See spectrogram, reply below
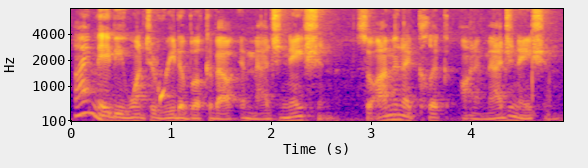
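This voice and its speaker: Deep-voiced man giving an animated tutorial. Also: a little fast, a little hiss or hum. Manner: informal, instructional, addressing young students. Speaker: school tech tutorial presenter. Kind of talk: step-by-step screen tutorial.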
